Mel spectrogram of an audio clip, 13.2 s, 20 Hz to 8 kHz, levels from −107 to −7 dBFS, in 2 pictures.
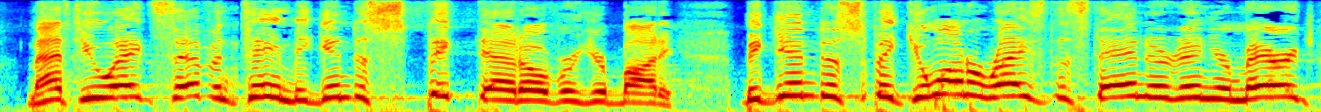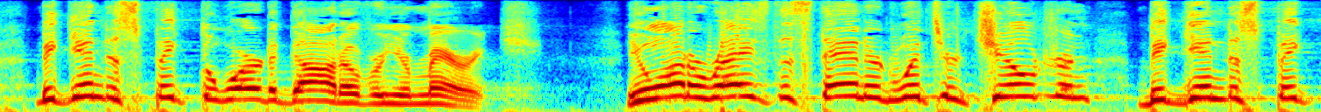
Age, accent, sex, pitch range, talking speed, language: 50-69, American, male, 175-270 Hz, 200 wpm, English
